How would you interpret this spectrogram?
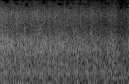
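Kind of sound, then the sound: crowd, crowd cheering and applause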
